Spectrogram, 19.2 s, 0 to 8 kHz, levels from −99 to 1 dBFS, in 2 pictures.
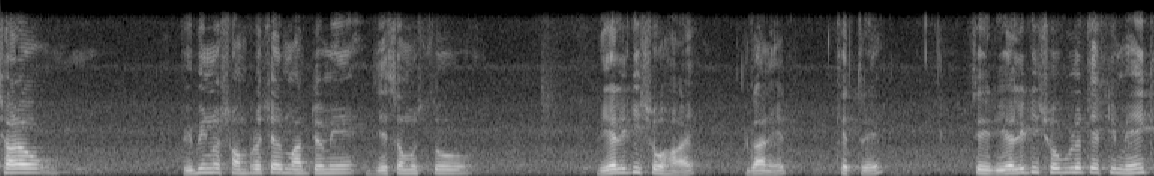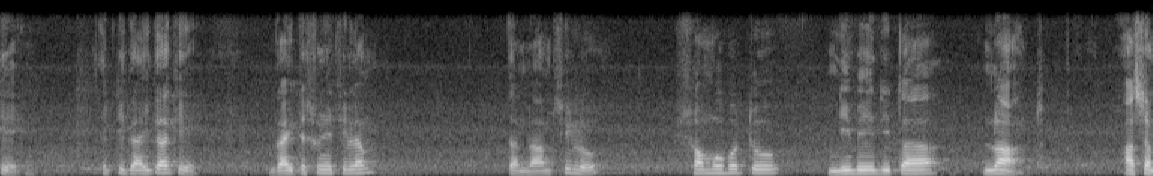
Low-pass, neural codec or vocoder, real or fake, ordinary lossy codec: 7.2 kHz; none; real; none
